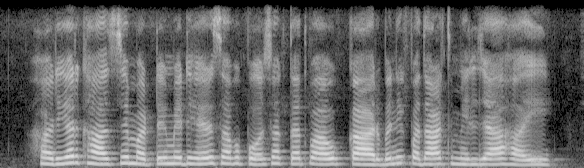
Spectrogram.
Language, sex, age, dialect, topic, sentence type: Magahi, female, 36-40, Central/Standard, agriculture, statement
